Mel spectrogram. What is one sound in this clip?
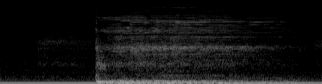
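Dramatic game music starts loudly and rings out.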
